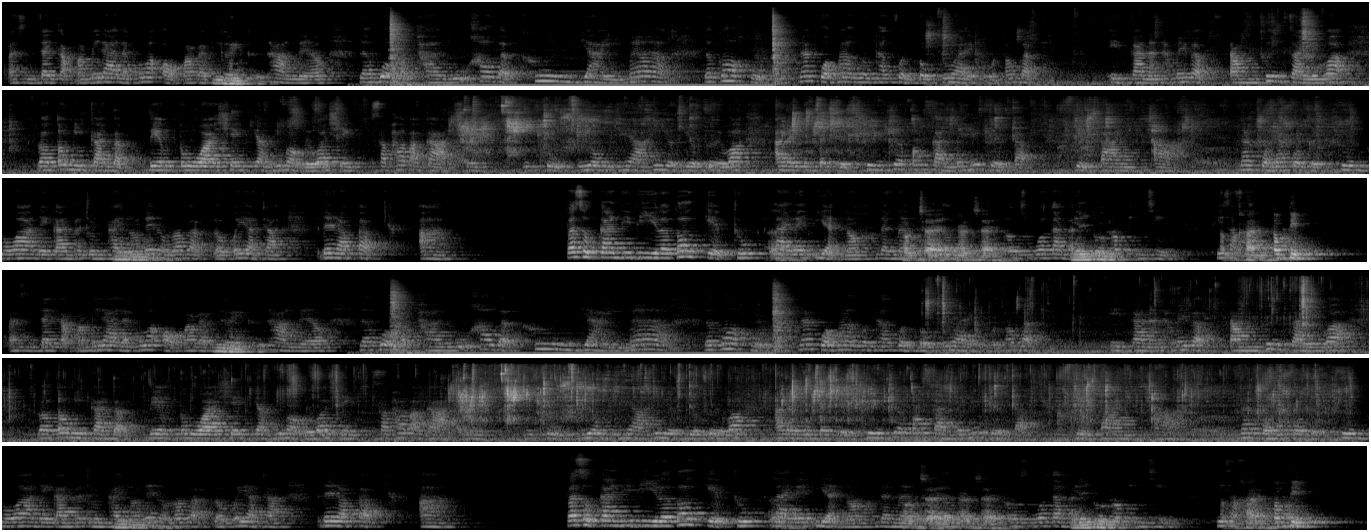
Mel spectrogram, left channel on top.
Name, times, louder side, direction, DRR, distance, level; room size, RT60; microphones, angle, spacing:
voice 1, 0.1-10.3 11.1-13.7 14.0-18.5 18.9-25.5 26.0-31.8 33.0-37.0 37.4-39.1 39.5-40.3, left 1 dB, 25° left, 2 dB, 0.5 m, -35 dB
voice 2, 2.1-2.4 28.4-28.9 35.0-35.2 36.3-37.4 38.0-38.5 39.5-40.3, left 3 dB, 70° left, 4 dB, 0.5 m, -30 dB
sound 1, 3.5-8.5, left 2 dB, 45° left, 0.9 m, -39 dB
sound 2, 9.2-27.2, right 5 dB, 45° right, 0.5 m, -36 dB
3.3 x 2.9 x 4.2 m, 0.88 s
head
